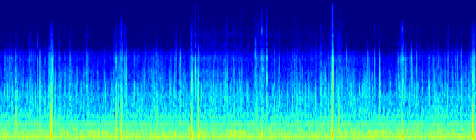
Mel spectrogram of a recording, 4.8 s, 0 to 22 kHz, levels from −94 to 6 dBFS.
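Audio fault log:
1.93–3.43 s, crude rate conversion: the sample rate was changed by nearest-sample picking, repeating or skipping samples with no anti-aliasing filter, and the pattern fits a change from 44.1 kHz to 48 kHz. The repeat-and-skip pattern cycles at a rate set by the two rates, so the error forms shifted, inharmonic copies of the sound itself. It is heard as a gritty, inharmonic fizz riding on loud and bright moments, sitting roughly 35 dB below the signal.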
